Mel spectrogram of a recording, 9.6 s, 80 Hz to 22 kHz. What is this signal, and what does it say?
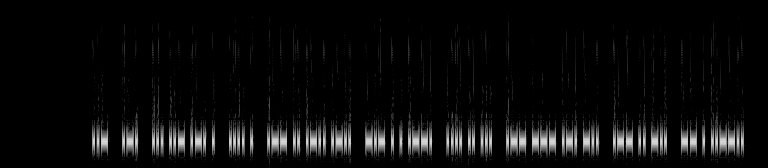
Morse code, heard as a keyed tone, about 46 wpm, 700 Hz. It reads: U R SURE HE WILL KEEP HIS WORD WID ME?
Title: Sentences from Top 300 Words and Abbreviations 45wpm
